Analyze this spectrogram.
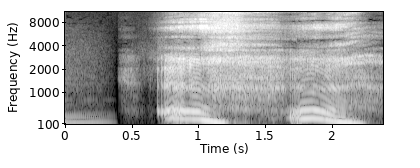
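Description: A person yawning, heard as two long, breathy vocal exhalations, each sliding downward in pitch and fairly loud, after a brief steady tone at the start.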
